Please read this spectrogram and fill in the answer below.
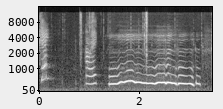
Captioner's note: humming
